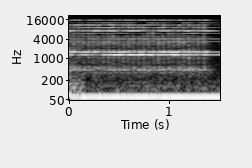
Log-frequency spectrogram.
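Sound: telephone ringing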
